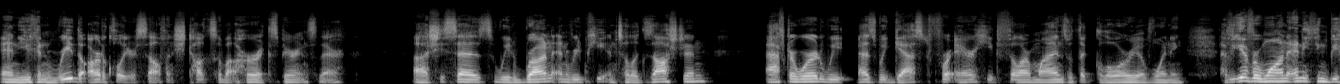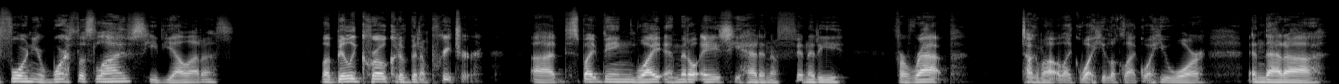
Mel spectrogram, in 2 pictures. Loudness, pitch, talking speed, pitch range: -19 LUFS, 110 Hz, 195 wpm, 105-125 Hz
